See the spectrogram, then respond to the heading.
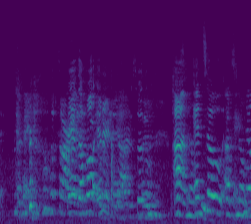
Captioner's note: laughter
